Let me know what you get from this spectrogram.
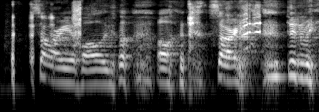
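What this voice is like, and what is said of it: Usual voice. Nothing is said of it.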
